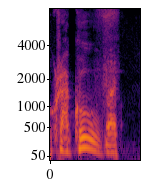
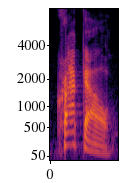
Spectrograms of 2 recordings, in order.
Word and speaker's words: Kraków: You just put the accent, though, a little bit more on the Kraków. – Oh, Kraków. Oh, yeah. Oh, okay. Yeah. Now, Krakow is what we would say here in the United States. And we're working on getting the entire world to pronounce things exactly like we do, but we have not accomplished that feat yet. But here in the U.S., we say Krakow.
